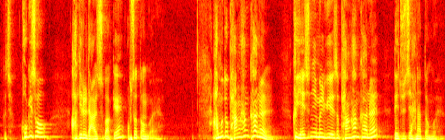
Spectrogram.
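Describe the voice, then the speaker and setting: A male pastor preaches a sermon in a lively storytelling manner. He keeps asking the congregation rhetorical questions. His voice sits notably high for a man. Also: brisk.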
